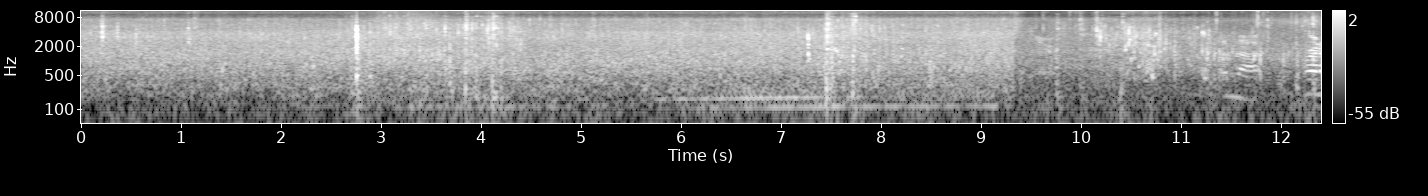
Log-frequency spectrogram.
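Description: Outboard boat motor running on a shallow river while fishing for smallmouth, a low steady drone beneath broadband water rush and wind noise, with a few knocks and splashes along the way.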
